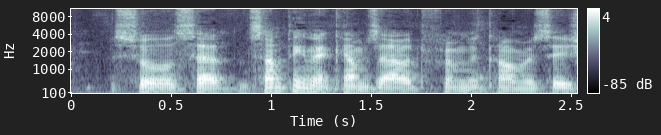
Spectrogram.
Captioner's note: speaking French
